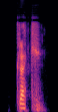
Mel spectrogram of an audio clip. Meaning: 1. a hit; a strike 2. a clack (clacking sound)
- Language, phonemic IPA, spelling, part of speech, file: French, /klak/, clac, noun, LL-Q150 (fra)-clac.wav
